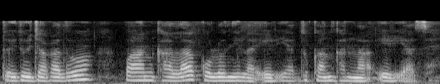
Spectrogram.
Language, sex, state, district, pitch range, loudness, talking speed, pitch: Nagamese, female, Nagaland, Dimapur, 165-185 Hz, -15 LUFS, 190 wpm, 175 Hz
